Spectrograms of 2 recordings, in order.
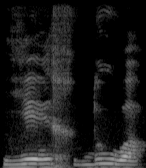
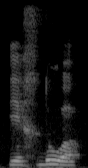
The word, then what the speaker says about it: ياخدوها: So the ha here means her, but the ha, because it's a possessive ending in the Lebanese dialect, you can avoid pronouncing it, and immediately after the waw you're pronouncing the alif. That's why it sounds wa. ياخدوها. ياخدوها. And the alif here I'm pronouncing it as a e.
